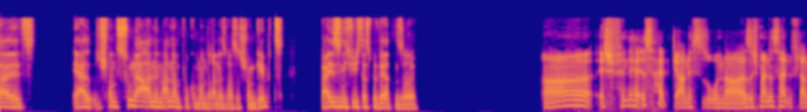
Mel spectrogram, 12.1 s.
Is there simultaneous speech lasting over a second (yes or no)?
no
